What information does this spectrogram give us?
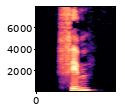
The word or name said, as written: FEM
